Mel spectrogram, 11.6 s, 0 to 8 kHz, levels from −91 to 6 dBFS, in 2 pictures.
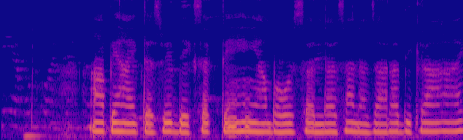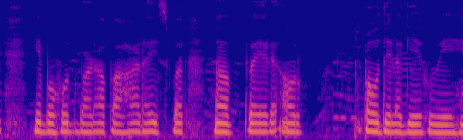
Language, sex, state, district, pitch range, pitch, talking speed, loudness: Hindi, female, Maharashtra, Dhule, 180-190 Hz, 185 Hz, 145 wpm, -33 LUFS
